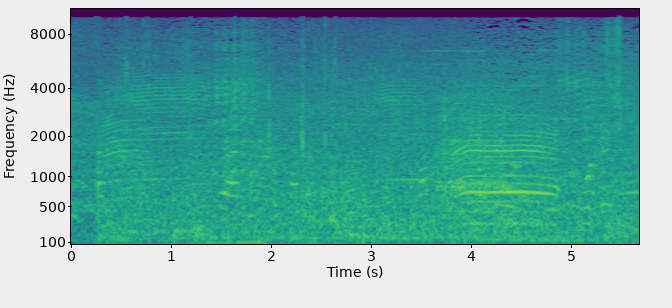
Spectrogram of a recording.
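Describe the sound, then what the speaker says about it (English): Sheep brought in from Burkina Faso, Mali and Niger bleat in a livestock market, two or three short wavering calls rising over a busy background of chatter and voices nearby. "the sheep you see here, they brought them from Burkina Faso, Mali, and even Niger"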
